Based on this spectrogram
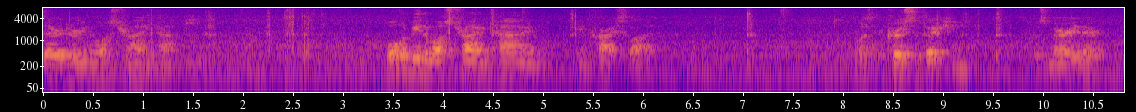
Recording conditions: large echoing room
